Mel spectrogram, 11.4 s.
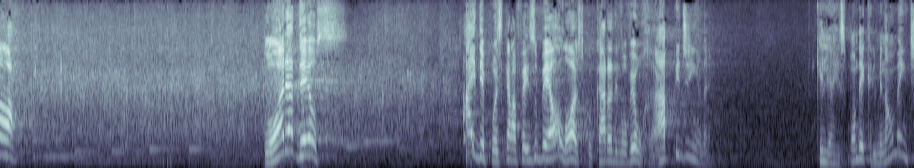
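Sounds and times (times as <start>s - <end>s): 
audience applause: 0.0s - 5.8s
speech: 3.3s - 4.3s, 5.8s - 9.0s, 10.2s - 11.4s.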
